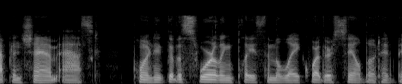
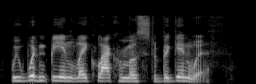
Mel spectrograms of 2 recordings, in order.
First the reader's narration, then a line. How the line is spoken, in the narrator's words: Violet said fiercely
